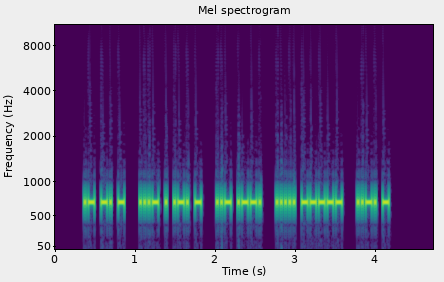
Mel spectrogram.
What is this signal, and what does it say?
Morse code, heard as a keyed tone, about 46 wpm, 700 Hz. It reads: ANT VERT UP 50 FT
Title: Practice QSO - Exchange 2 - Info - 45wpm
